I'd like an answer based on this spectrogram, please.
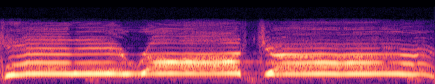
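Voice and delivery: very high, shrill, top-of-lungs calling-out yell. Retelling running through a funeral home searching: imitating own yelling at top of lungs. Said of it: "I'm yelling at the top of my lungs".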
